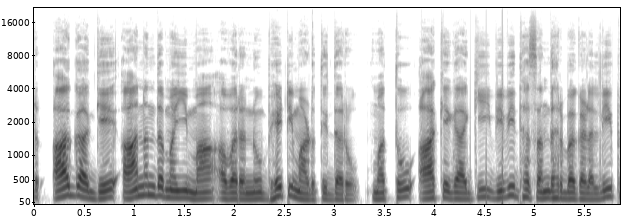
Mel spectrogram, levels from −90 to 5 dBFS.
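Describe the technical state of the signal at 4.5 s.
At 4.5 s you're in the middle of a run of CD scratch ticks, spanning 3.71 to 5.17 s right after "ಅವರನ್ನು ಭೇಟಿ ಮಾಡುತ್ತಿದ್ದರು ಮತ್ತು". A blemish beats the error correction once per disc revolution, so the player patches or mutes samples, giving about ten regular ticks, each at most a few milliseconds long.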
